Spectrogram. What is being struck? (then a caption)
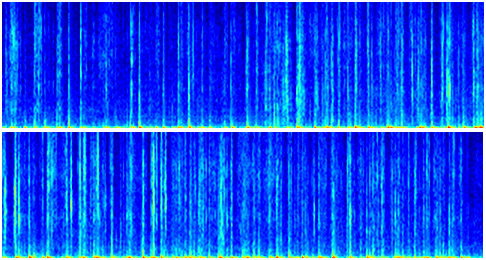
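Padded plastic bubble mailer. Long painted nails scratch and tap across the bubbly plastic surface of an Amazon Prime padded poly bubble mailer, close up. The result is a rapid, continuous run of short crinkly taps and scratchy crackles, heavy in low thumping tone, with faint bright rustle on top.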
